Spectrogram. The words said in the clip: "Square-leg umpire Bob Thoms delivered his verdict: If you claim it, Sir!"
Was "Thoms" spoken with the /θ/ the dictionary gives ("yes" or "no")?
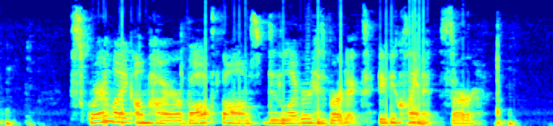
yes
